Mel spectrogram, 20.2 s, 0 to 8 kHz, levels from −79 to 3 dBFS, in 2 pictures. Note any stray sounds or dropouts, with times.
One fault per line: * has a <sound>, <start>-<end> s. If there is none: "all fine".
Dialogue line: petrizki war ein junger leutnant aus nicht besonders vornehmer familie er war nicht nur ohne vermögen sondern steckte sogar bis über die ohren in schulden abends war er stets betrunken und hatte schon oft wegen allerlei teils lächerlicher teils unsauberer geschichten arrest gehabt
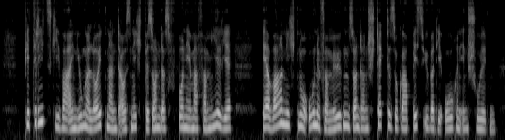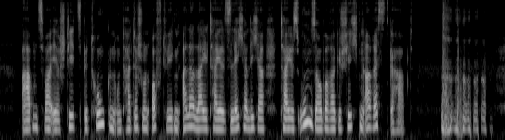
* has a dropout, 3.5-3.6 s
* has a laugh, 18.9-20.0 s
